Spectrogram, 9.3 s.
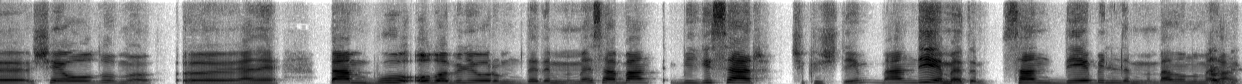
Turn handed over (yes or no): yes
